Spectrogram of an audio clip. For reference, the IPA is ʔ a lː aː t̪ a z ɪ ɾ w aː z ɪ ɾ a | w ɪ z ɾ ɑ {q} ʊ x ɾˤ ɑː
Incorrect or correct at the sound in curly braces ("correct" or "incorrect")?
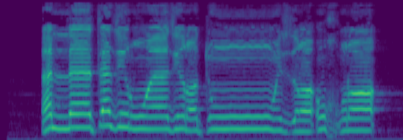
incorrect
